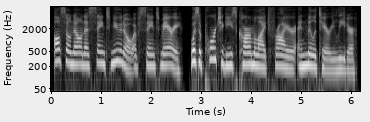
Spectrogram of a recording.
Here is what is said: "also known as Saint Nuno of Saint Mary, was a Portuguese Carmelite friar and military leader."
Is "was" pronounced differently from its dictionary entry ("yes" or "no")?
no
